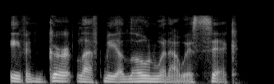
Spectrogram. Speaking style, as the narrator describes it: he snarled

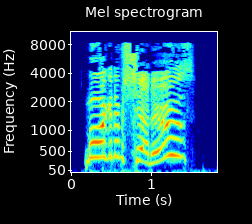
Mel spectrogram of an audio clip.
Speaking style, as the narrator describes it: Jeffrey squeaked

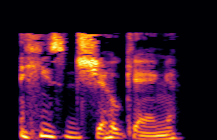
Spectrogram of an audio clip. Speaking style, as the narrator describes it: Maria giggled

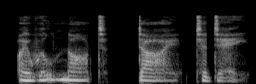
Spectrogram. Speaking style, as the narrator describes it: I whisper to myself

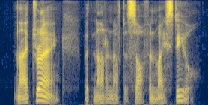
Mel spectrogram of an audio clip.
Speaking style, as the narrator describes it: he murmured

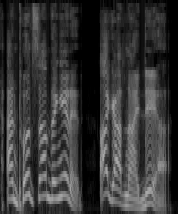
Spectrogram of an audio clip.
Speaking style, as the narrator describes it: snapped Judiciary Pag

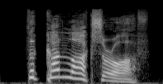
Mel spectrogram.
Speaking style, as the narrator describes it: Anakin exclaimed with a joyful shout

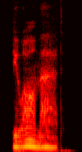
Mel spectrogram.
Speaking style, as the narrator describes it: he whispered

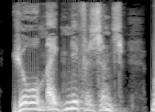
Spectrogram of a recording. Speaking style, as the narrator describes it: whispered Resnek Mo Resnek in her ear

